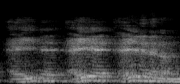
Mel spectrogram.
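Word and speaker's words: εἰρήνη: 여기서 화평이라는 단어는 헬라어로 에이레네라는 뜻입니다. 에이레네는 말입니다. 뭐라고요? 에이레네. 네, 따라합시다. 에이레네. 제가 발음이 안 되네요.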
